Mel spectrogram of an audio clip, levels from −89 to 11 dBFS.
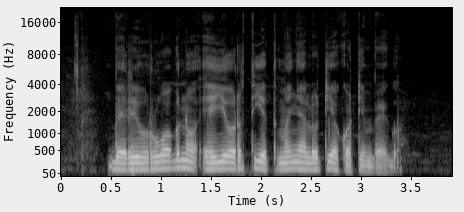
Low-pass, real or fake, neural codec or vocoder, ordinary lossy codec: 19.8 kHz; real; none; Opus, 64 kbps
